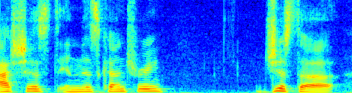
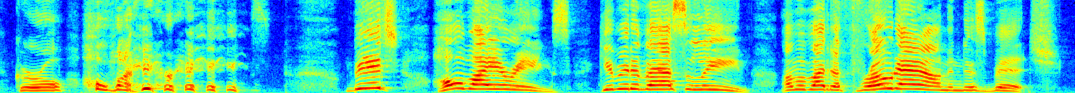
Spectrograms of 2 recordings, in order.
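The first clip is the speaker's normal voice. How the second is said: put-on high, loud sassy girl ready to fight; high loud fighting-talk sass; 8 semitones higher, 8 dB louder than usual. Playing the sign's sassy girl.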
